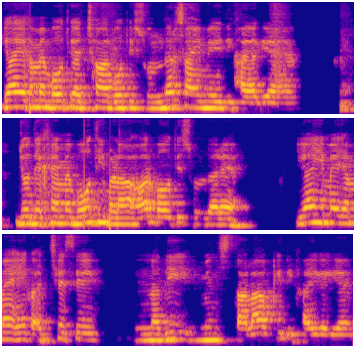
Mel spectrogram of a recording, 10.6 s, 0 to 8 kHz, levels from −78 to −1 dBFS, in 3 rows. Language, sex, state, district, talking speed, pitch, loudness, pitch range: Hindi, male, Bihar, Jahanabad, 220 wpm, 175 Hz, -13 LUFS, 165-185 Hz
